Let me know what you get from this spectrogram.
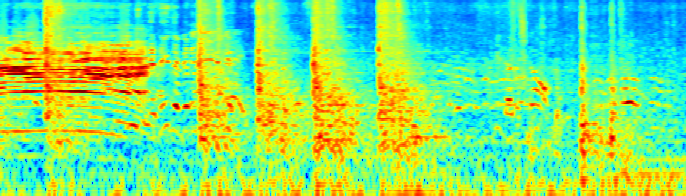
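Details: Agitated, raging cattle, two cows charging, voicing a drawn-out harmonic moo in the first second and a half, followed by heavy thuds and knocks, with a man's voice and rustling around them.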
